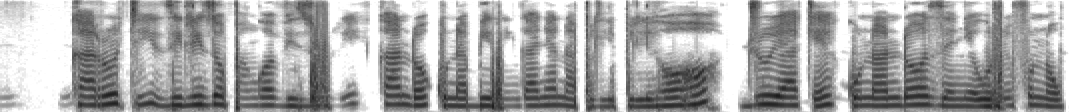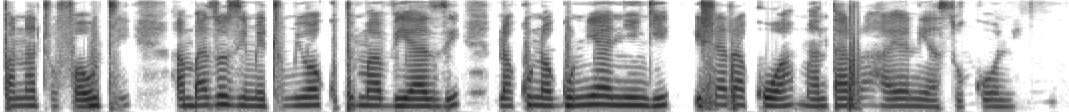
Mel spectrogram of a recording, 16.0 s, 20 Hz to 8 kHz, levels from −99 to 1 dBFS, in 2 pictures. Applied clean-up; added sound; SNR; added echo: none; none; none; none.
